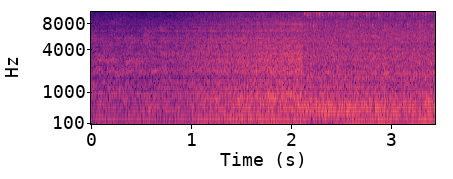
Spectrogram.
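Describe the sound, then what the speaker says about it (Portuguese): A Ford Focus engine idles steadily with a low, even hum, rising slightly in loudness partway through, with no voices over it. "Motorzão funcionando."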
